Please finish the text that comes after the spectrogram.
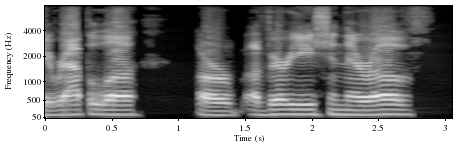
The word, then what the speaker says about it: Rapala: have is an original rapala some people i say rapala some people say rapula are a variation thereof it's from one of the scandinavian countries if you know exactly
